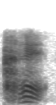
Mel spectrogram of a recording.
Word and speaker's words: Chet: You know, you got to use your throat when you pronounce it. It's more like Chet, Chet.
